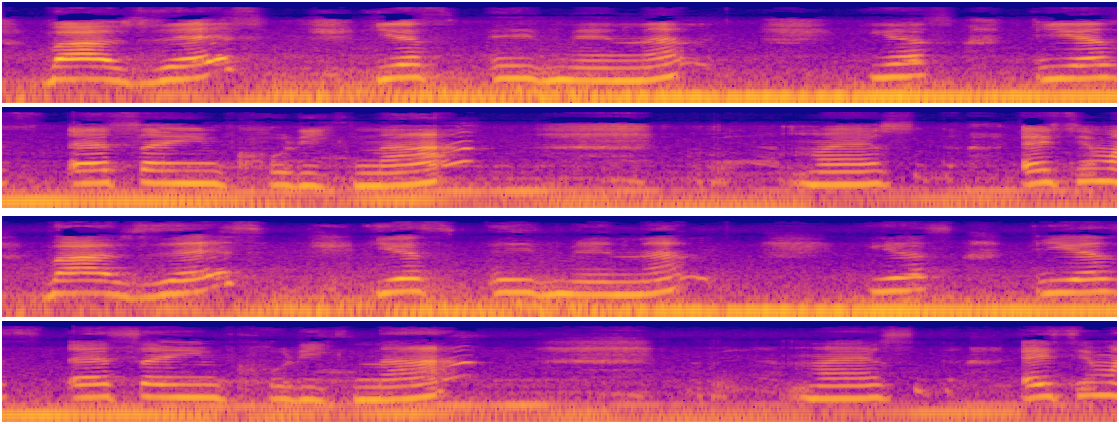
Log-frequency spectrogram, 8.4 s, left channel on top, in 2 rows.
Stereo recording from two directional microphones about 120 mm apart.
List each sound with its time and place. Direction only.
0.2 s a child's voice: 20° right (ahead or behind)
3.9 s a child's voice: 15° right (ahead or behind)
7.2 s a child's voice: 20° right (ahead or behind)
